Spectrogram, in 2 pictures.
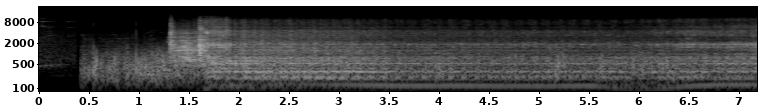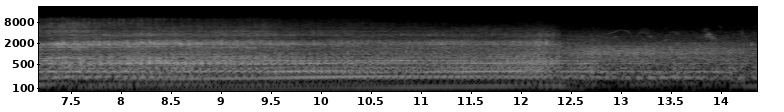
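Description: Classic Dodge car's engine catching suddenly about a second in, then running steadily, and cutting off sharply near the end.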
